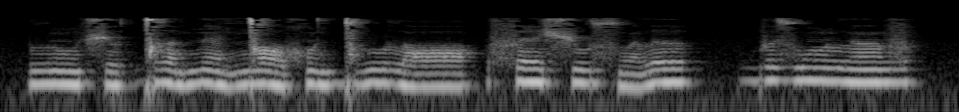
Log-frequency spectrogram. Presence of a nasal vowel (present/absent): present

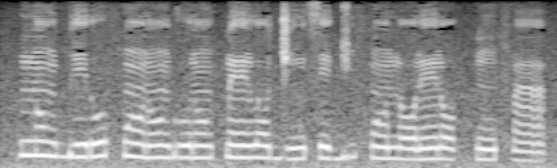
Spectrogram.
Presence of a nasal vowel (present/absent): present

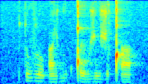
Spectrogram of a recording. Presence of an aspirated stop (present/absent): absent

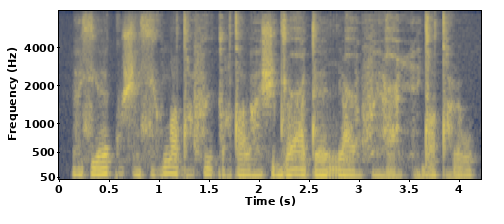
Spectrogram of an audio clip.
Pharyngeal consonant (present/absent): present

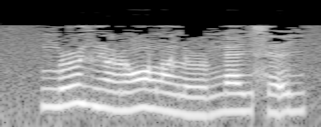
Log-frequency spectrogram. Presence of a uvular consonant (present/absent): absent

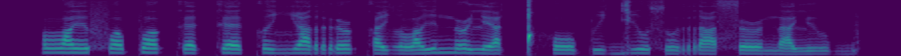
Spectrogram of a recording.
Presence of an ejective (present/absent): absent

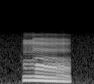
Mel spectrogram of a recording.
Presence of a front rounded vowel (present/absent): absent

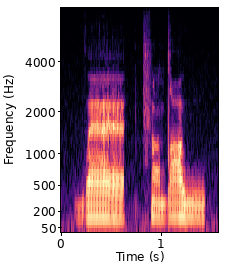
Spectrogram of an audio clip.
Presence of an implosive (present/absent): absent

